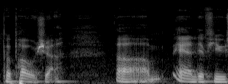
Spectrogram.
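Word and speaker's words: Popo Agie: we found out is popo aggie is not pronounced popo eggy it's pronounced poposia and if you say popo aggie uh people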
